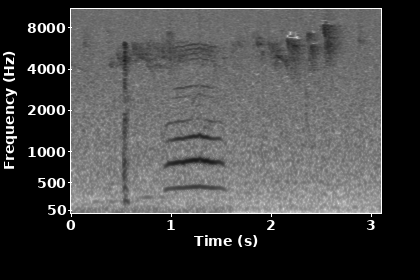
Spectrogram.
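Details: Baby monkey called Lori, left alone by its mother and crying for milk, lets out one loud, smooth arched wail lasting about half a second after a sharp tap, with faint high twittering behind.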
